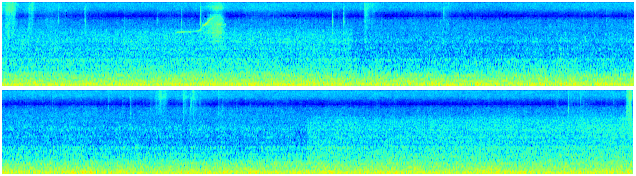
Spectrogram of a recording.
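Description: Tyres roar on asphalt from inside a car cruising at highway speed.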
